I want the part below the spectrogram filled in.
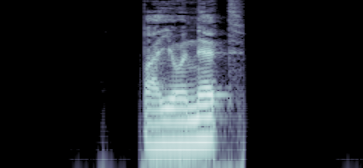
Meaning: bayonet
- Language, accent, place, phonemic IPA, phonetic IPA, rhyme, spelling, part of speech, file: German, Germany, Berlin, /ˌbajoˈnɛt/, [ˌbajoˈnɛtʰ], -ɛt, Bajonett, noun, De-Bajonett.ogg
